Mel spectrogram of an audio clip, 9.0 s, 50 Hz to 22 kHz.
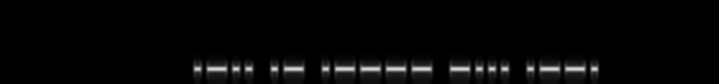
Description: Morse code, heard as a keyed tone, about 15 wpm, 700 Hz. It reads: LA1BP
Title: DXCC-100 Call Signs - 5 Characters - Repeated 3x - 15wpm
